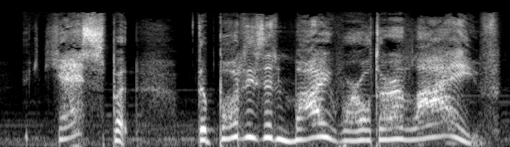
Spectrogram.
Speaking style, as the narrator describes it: Mari whispered back to the torch-wielding infant

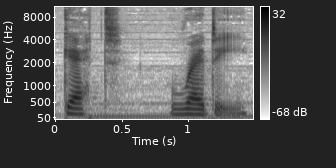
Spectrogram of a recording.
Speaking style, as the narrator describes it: with a menacing smile

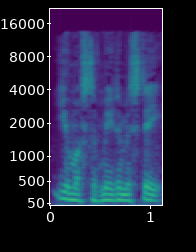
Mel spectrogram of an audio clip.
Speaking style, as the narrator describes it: said Anatoly a little too quickly

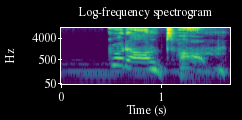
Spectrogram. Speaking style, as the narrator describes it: Ackley chuckled

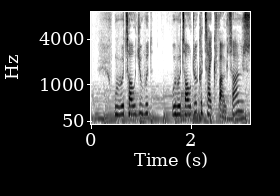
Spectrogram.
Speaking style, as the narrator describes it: Claire cried

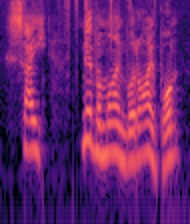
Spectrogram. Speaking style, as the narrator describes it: he retorted angrily

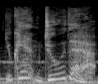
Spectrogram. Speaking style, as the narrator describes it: cried

